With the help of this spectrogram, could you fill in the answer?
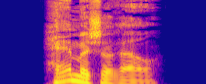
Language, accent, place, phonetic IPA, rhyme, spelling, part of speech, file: German, Germany, Berlin, [ˈhɛːmɪʃəʁɐ], -ɛːmɪʃəʁɐ, hämischerer, adjective, De-hämischerer.ogg
- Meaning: inflection of hämisch: 1. strong/mixed nominative masculine singular comparative degree 2. strong genitive/dative feminine singular comparative degree 3. strong genitive plural comparative degree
